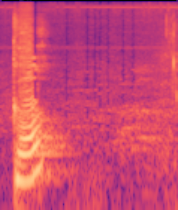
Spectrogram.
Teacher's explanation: क्या हुआ आपके टंग को? आपकी टंग पीछे का जो पार्ट था, back part of the tongue, वो रेज हुआ और it has block the, it has gone and touch टू soft palate.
